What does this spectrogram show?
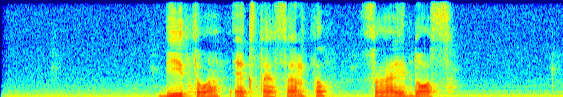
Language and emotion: Russian, neutral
